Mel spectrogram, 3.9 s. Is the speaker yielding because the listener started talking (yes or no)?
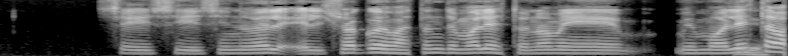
no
